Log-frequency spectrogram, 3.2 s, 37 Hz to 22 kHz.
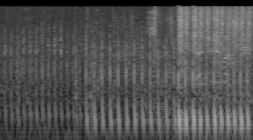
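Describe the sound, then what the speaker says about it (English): Sustained machine gun fire in Battlefield 3, a loud, rapid, evenly spaced stream of shots that grows heavier and more intense toward the end. "Enemy machine gun is spotted"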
